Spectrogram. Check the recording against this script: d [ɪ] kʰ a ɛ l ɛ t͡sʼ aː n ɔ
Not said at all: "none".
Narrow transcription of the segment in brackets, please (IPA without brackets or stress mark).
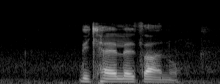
i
